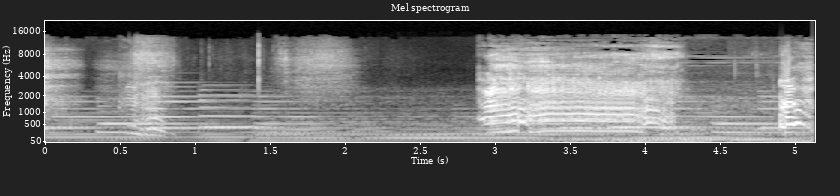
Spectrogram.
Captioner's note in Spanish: SOUND Hombre gime en agonía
